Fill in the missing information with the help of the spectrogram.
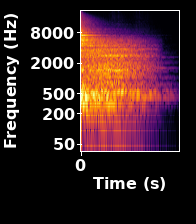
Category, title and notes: Instrument samples > Percussion
Old crashfiles low-pitched, merged and shrunk in length.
